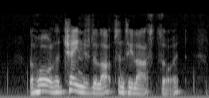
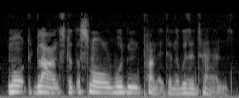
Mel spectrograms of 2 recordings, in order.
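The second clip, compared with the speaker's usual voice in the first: usual speaking voice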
